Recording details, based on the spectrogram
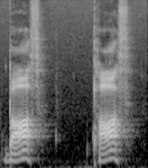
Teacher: In so many cases, the A sound goes to the aw sound.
